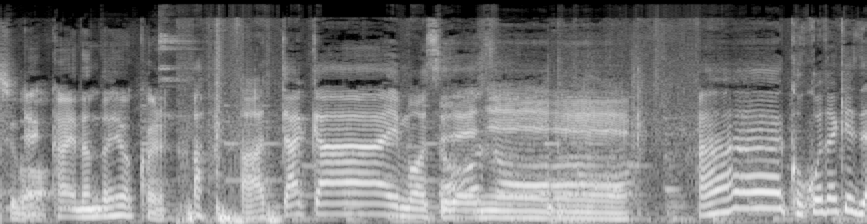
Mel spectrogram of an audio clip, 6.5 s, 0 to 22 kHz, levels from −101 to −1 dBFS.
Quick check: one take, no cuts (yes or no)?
no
